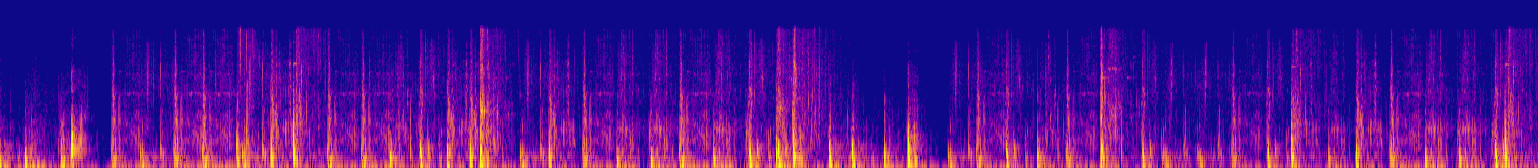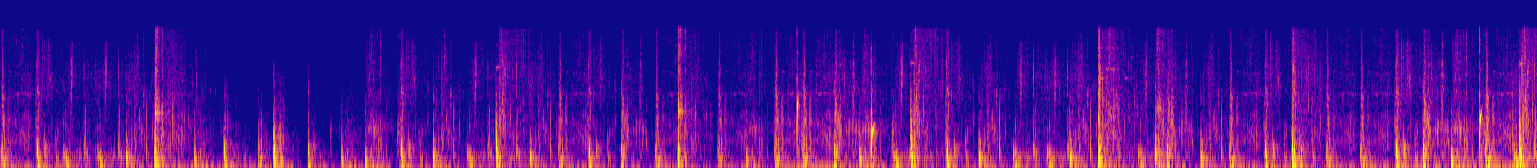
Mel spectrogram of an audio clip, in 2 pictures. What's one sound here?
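A pickaxe chips at stone blocks with quick repeated taps.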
